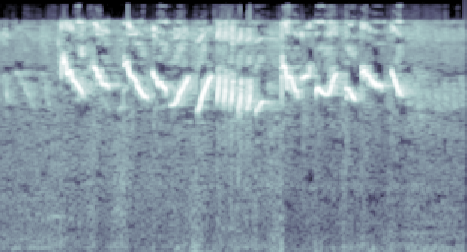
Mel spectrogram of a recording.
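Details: Indonesian oriental white-eye song in wild style, a rapid chain of thin, high-pitched slurred whistles and twitters delivered almost without pause, with faint low background noise.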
